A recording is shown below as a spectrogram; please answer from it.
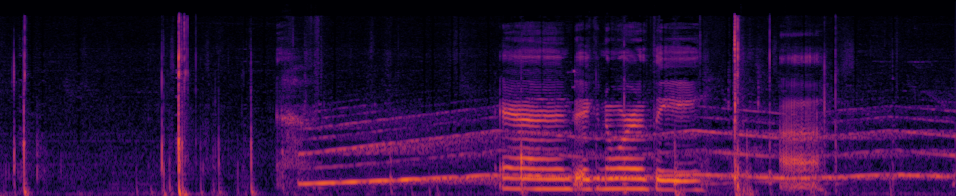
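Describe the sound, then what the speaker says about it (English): A storm siren undergoing its weekly Tuesday test wails with a rising, sustained tone that swells louder partway through, while a person speaks briefly over it. "storm siren testing"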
